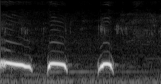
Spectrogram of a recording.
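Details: Close spotted dove calling and urging as a trapping lure: one long, gently falling coo followed by two short, rounded coos, clear and loud.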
